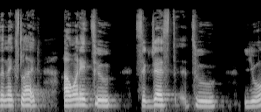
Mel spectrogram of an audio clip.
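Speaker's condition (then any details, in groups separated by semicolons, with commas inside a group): Cerebral palsy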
